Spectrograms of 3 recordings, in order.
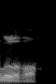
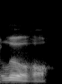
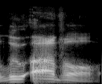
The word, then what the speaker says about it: Louisville: moment I would say the easiest and most common is just kind of that Louisville right Louisville uh but you don't have to really over pronounce or over pronounce any of the the pieces of the phonetics there um I've heard some people really put emphasis on the Lou ofil or Lou ofil um and but it's like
